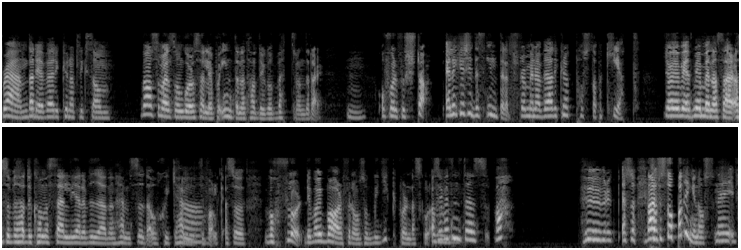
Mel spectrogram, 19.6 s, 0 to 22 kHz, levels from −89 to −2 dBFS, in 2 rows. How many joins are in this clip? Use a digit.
1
